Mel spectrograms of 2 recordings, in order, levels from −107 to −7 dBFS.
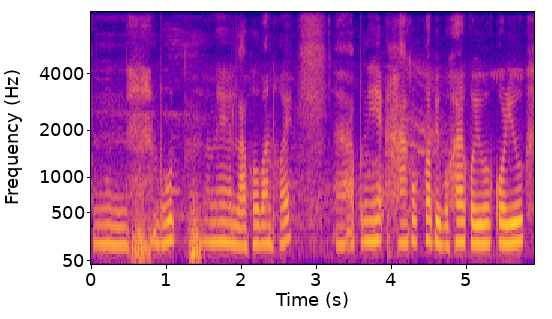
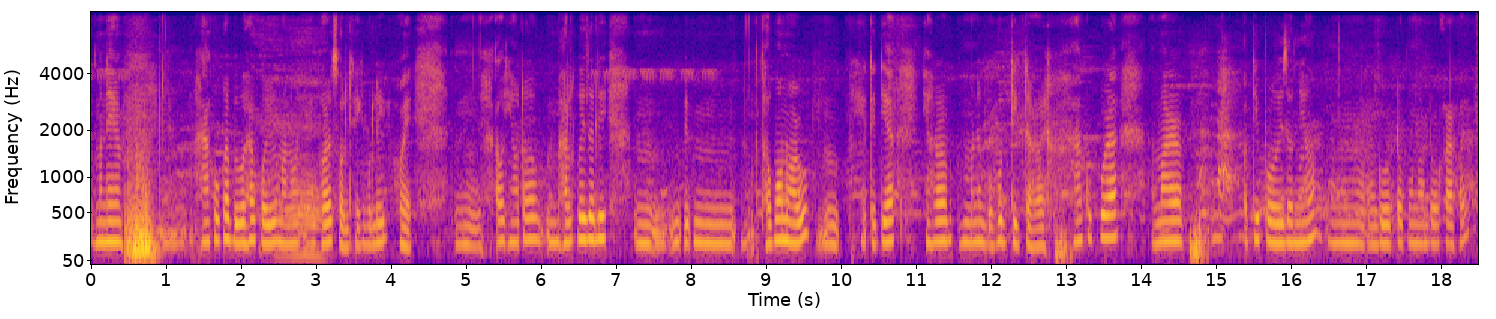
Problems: constant background noise, continuous background conversations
